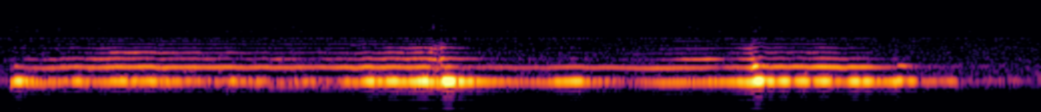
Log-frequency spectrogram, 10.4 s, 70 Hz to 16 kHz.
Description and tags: Remix 36926 dobroide 20070628-mosquito
An attempt to attenuate the crickets in dobroide's recording.
request, insect, buzz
